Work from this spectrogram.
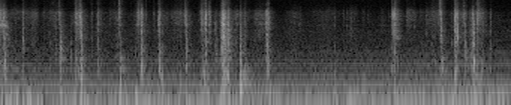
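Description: Tarot cards shuffled, handled and flipped over on a table, a run of crisp close snaps and flicks in irregular clusters over a low steady hum.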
